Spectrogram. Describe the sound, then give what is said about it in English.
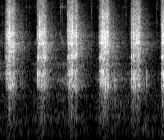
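A salt grinder being twisted to grind coarse sea salt as seasoning, making six rhythmic bursts of gritty, crunchy grinding at a steady pace with short pauses between, fairly bright and scratchy, with no talking. “I'm gonna use a coarse sea salt I happen to prefer. Just grind it in there.”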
